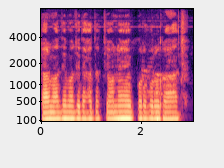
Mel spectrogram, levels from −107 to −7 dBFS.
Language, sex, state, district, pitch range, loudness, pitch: Bengali, male, West Bengal, Cooch Behar, 125-130 Hz, -18 LUFS, 125 Hz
